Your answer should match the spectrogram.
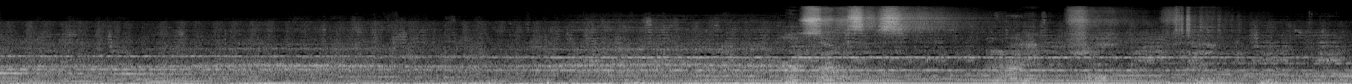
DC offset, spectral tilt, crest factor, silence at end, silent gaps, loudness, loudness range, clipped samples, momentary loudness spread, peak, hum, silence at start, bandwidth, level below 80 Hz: under 0.1%; -3 dB/octave; 22 dB; 0 s; none; -23 LUFS; 9 LU; under 0.1%; 13 LU; 0 dBFS; none; 0 s; 16 kHz; -28 dBFS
